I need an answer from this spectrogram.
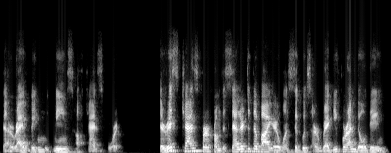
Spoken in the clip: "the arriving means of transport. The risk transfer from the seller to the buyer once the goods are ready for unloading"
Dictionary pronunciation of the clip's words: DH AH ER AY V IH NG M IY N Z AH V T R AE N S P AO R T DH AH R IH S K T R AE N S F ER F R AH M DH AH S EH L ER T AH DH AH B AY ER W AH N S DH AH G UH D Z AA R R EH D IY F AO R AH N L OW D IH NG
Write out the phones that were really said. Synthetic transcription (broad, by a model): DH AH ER AY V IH NG M IY N S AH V T R AE N S P AO R T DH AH R IH S K T R AE N S F ER F R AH M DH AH S EH L ER T AH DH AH B AY ER W AH N S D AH G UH D S AA R R EH D IY F AO R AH N L OW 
